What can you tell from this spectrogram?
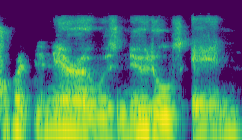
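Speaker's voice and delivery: hushed, pretend secret whisper; softly feed the answer as if into an ear; mock whisper. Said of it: "whispering into my ear".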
